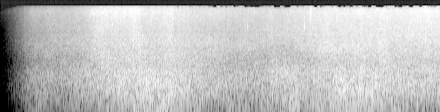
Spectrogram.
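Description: Ocean surf: waves washing in, fading in from silence and swelling twice, about three seconds apart.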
